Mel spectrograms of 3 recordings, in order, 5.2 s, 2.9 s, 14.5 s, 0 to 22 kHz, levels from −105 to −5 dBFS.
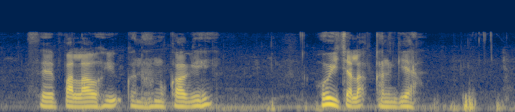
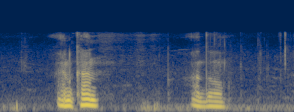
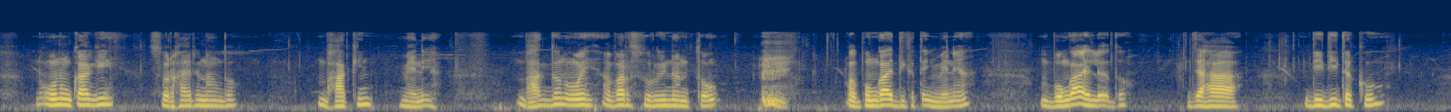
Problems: none marked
